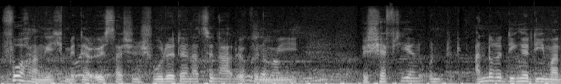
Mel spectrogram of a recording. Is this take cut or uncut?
uncut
